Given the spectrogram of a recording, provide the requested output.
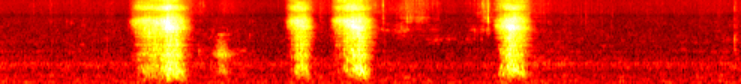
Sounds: Sniff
